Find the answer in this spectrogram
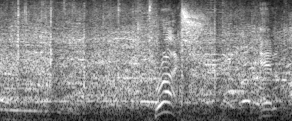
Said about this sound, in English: Crush picks up Hudson, whips him. Hudson ducks the elbow. Oh, choke slam by Crush.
